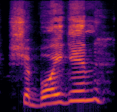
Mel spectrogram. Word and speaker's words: Sheboygan: and correct me if i say it wrong sheboygan county correct you said it correctly and that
